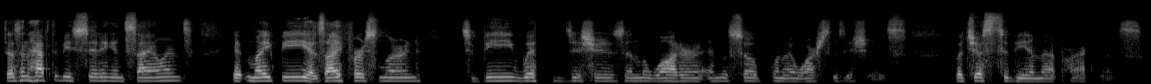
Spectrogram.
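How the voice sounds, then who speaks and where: A man with a New York accent giving a gentle, encouraging dharma talk to a meditation group, speaking unhurriedly with pauses. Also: a little high, completely flat delivery, no room sound. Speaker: meditation teacher.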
